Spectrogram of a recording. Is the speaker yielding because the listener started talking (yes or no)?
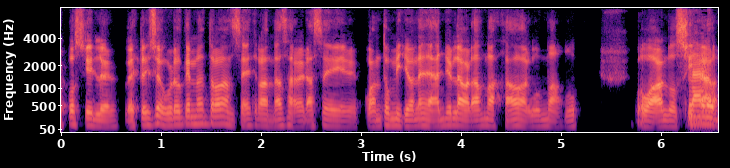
yes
